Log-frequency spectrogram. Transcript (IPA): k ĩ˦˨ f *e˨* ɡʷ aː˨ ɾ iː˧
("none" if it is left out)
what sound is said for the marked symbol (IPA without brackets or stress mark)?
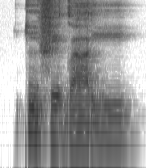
e˨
